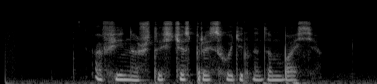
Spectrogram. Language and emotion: Russian, neutral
